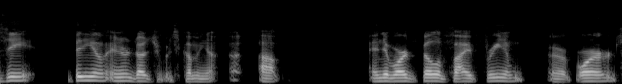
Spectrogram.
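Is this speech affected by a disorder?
Yes: cerebral palsy; voice sound affected.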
